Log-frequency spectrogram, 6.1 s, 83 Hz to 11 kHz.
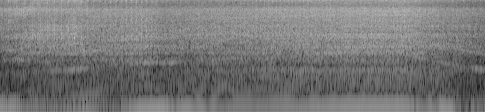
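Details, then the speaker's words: VW Golf Mk2 petrol engine idles high and unevenly with a lumpy misfire, nearly dying, after a vacuum hose repair; a blue-connector temperature sensor is suspected, since the engine runs fine when it is unplugged. "because when it's plugged in it idles high and misfires and nearly dies, and when it's unplugged it runs perfectly fine."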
